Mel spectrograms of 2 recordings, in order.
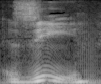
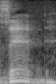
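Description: First: The letter is said the American way. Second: The letter is said the Canadian way. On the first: "Americans pronounce the 26th letter of the alphabet Z" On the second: "here in Canada and the United Kingdom it's pronounced Z"

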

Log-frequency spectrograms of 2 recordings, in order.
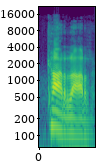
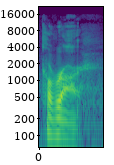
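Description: First: It is said with a Hebrew-like pronunciation. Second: It is said with an American pronunciation. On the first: "It's probably karar or something" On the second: "I'm just going to go full American and say karar"

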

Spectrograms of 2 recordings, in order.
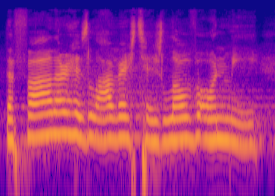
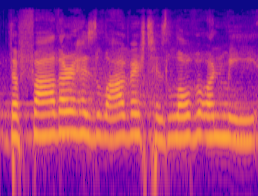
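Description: First: It is read with ordinary, calm energy. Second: It is read loudly with lively, forceful energy.

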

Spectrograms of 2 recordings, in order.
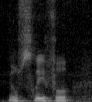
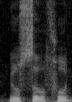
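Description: First: The second vowel sounds closer to 'i'. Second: The second vowel sounds like a full 'u'. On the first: The speaker calls it right. "Gördüğünüz gibi sı diyorum" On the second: The speaker calls it wrong. "Yusufu değil"

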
